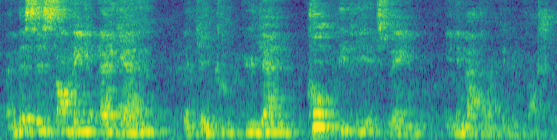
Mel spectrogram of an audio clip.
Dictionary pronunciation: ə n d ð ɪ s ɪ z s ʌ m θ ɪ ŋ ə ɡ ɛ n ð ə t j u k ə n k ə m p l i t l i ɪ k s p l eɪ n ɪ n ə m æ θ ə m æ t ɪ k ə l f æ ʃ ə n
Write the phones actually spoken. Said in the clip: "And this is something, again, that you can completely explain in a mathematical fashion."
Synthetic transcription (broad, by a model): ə n ð ɪ s ɪ z s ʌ m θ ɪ ŋ ə ɡ ɛ n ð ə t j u k ə n k ə m p l i t l i ɪ k s p l eɪ n ɪ n ə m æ t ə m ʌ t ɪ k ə n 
